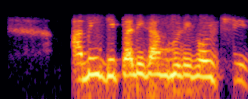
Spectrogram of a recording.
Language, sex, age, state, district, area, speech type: Bengali, female, 60+, West Bengal, Kolkata, urban, conversation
